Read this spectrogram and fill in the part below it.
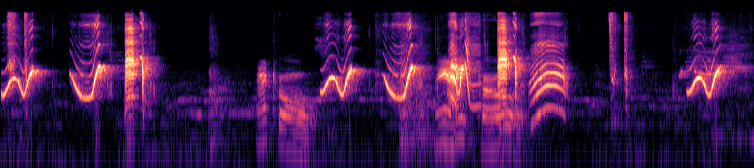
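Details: Talking rose-ringed parakeet producing looping whistled notes that rise and dip, mixed with chattering, speech-like squawks and short clicks, indoors.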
